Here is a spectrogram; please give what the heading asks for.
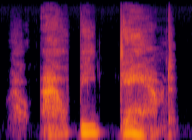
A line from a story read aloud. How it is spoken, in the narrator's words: she whispered, her voice barely audible over the sound of Jasper's approaching boots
